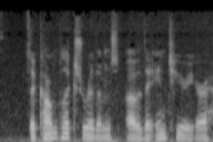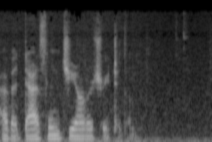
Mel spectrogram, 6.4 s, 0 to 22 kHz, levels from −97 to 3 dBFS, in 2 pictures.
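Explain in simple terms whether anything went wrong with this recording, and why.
Listening to the speech here, nothing stood out as having gone wrong.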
